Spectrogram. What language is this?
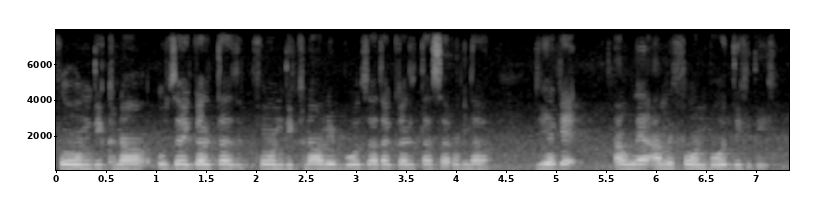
Dogri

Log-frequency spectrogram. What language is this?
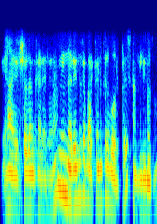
Marathi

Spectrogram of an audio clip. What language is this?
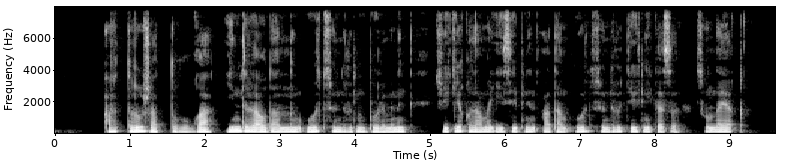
Kazakh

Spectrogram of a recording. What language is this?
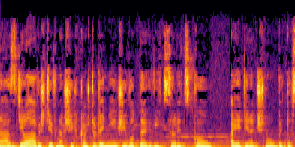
Czech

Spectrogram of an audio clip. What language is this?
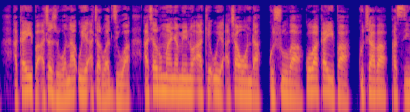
Shona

